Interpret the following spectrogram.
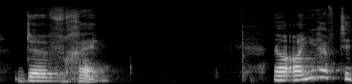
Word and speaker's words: devraient: So don't let all of those vowels on the end of devrait get you confused with the pronunciation. A-I-E-N-T, but it's still pronounced devrait.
